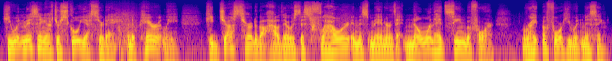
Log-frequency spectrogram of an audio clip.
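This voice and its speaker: An actor playing an earnest, polite young investigator in an anime video game, speaking in a straightforward manner. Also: male voice, mid-range voice, a little fast, a little mellow, close to an everyday voice. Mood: serious.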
